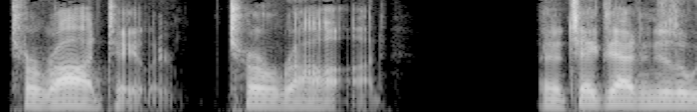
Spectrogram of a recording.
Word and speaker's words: Tyrod Taylor: And if you notice there, I did pronounce his name, Tyrod Taylor, because, well, that's how it's pronounced. And he's been saying this for years. He has been saying it's Tyrod for years. Like four teams ago, he was like, it's Tyrod Taylor.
